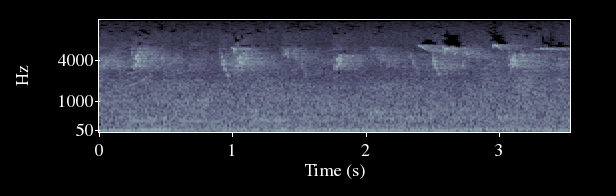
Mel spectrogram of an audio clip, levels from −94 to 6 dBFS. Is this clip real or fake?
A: real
